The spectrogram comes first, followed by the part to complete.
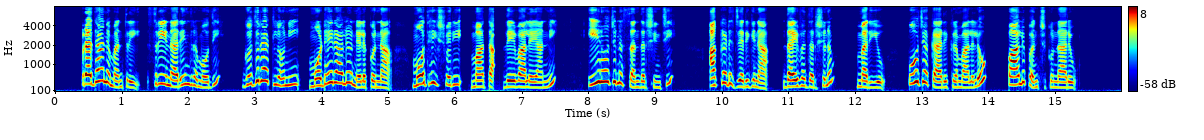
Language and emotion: Telugu, neutral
